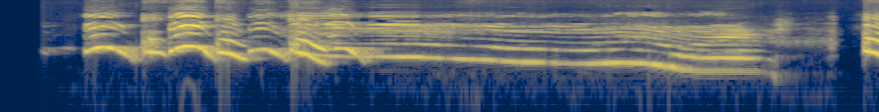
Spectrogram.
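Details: Pet Siberian Husky howling: a few short wavering yips, then one long smooth tone sliding slowly downward for about two seconds before fading out; a brief sound returns at the very end.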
